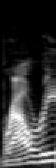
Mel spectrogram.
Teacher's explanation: it's a rolling r in the back of the mouth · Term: guttural r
